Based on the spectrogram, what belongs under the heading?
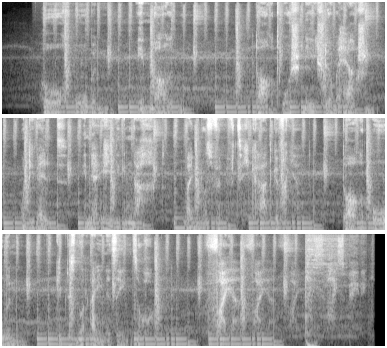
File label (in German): Voice Demo; Showtanz Eskimos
